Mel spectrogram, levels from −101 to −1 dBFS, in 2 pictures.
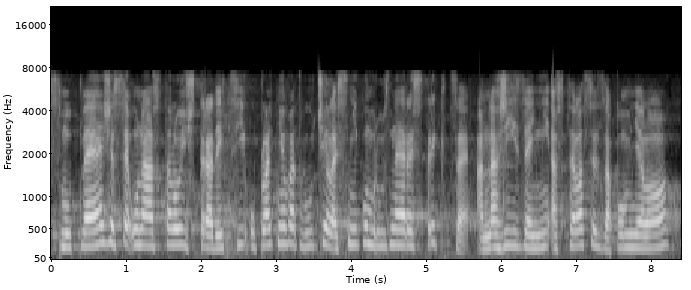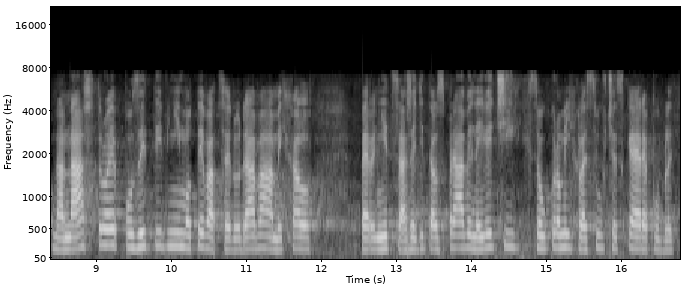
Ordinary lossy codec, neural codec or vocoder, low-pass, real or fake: AAC, 48 kbps; codec, 16 kHz, 16 kbps, FunCodec, trained on LibriTTS, 50 frames a second; 7.2 kHz; fake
